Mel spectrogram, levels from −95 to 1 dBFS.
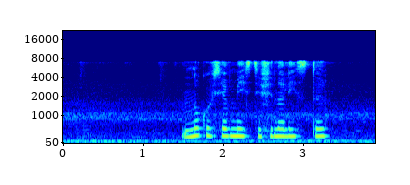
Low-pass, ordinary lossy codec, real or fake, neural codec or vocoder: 7.2 kHz; none; real; none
